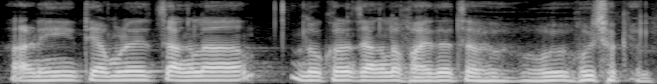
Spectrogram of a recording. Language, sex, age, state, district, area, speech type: Marathi, male, 30-45, Maharashtra, Raigad, rural, spontaneous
